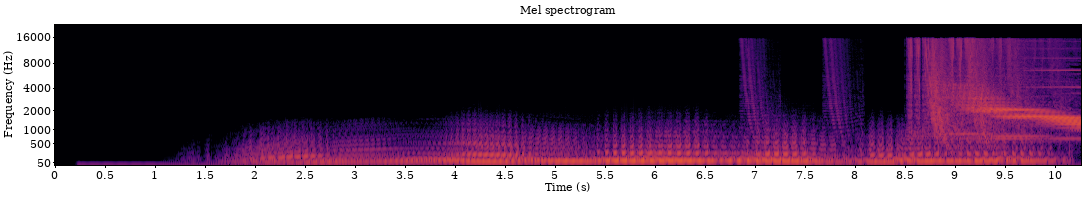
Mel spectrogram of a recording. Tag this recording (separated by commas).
Silence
